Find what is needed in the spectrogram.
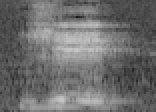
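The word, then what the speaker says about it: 也: उसके बाद हमारे पास नेक्स्ट वर्ड है जी ये, वाई ई ये, इसको ऐसे प्रोनाउंस करेंगे, और इसका मतलब है आल्सो, बी,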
